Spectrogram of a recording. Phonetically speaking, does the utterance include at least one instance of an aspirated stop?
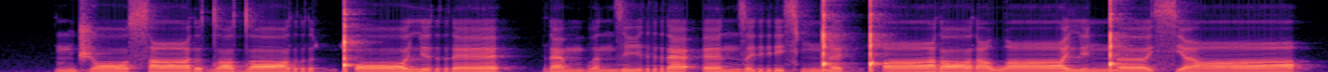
no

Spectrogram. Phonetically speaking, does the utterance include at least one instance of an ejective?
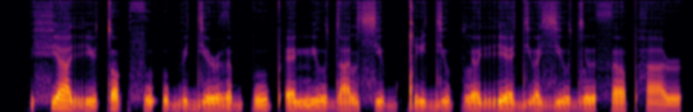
yes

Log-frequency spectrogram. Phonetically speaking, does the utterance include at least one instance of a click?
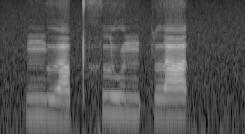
no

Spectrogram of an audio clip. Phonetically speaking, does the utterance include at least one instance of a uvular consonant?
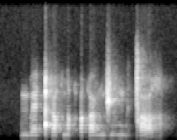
yes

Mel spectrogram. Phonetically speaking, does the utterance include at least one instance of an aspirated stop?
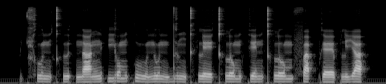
yes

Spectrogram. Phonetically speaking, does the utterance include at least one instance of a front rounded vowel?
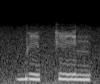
no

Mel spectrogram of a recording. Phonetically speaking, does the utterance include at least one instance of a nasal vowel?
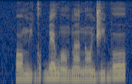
yes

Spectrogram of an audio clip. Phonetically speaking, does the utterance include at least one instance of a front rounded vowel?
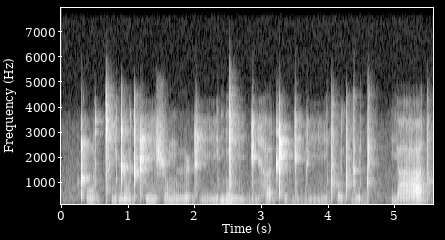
no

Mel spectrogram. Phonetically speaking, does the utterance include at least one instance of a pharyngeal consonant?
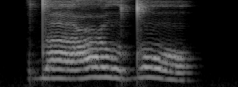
yes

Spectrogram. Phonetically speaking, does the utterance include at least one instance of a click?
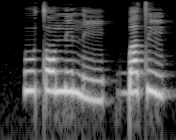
no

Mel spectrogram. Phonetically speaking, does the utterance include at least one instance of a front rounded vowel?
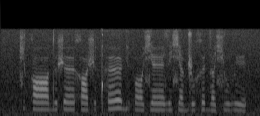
no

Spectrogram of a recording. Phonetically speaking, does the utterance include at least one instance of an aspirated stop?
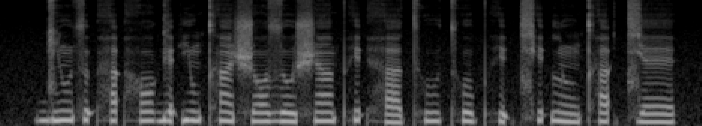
yes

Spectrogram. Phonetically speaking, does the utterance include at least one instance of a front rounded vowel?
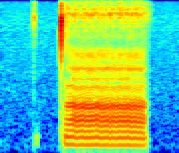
no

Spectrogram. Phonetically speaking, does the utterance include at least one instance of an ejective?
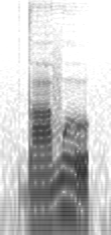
no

